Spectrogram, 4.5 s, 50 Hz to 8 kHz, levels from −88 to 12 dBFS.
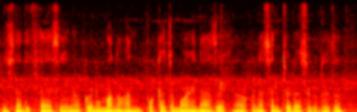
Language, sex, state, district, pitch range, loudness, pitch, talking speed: Nagamese, male, Nagaland, Dimapur, 90-100 Hz, -21 LUFS, 95 Hz, 240 wpm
